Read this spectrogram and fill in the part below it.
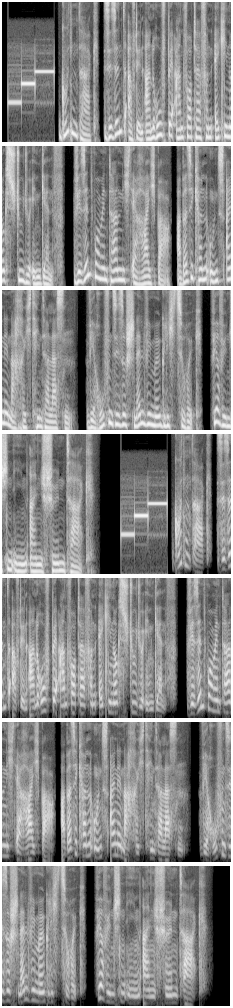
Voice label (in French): repondeur allemand complet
